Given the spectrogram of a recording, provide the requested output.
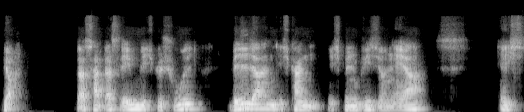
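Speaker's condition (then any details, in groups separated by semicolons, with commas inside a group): Spastic tetraparesis, spastic quadriplegia; four limbs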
